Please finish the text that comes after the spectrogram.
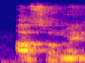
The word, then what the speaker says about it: Usselman: How do you say Mark's last name? Usselman? Usselman, yep.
